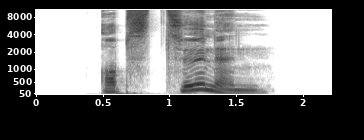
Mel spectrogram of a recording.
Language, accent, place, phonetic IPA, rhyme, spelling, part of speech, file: German, Germany, Berlin, [ɔpsˈt͡søːnən], -øːnən, obszönen, adjective, De-obszönen.ogg
- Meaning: inflection of obszön: 1. strong genitive masculine/neuter singular 2. weak/mixed genitive/dative all-gender singular 3. strong/weak/mixed accusative masculine singular 4. strong dative plural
